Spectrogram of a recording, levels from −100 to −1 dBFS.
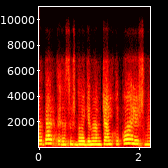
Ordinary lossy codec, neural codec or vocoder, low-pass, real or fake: Opus, 16 kbps; codec, 16 kHz, 0.5 kbps, FreqCodec, smaller model; 7.2 kHz; fake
